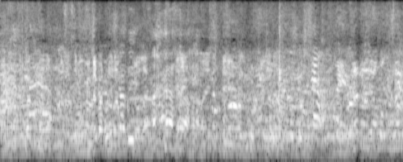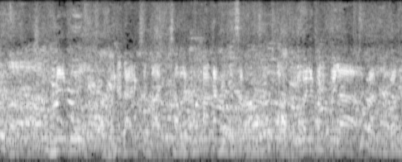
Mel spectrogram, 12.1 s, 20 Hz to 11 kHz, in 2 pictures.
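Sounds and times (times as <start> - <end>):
crowd chatter: 0.0 - 12.0
people talking: 0.0 - 12.0.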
